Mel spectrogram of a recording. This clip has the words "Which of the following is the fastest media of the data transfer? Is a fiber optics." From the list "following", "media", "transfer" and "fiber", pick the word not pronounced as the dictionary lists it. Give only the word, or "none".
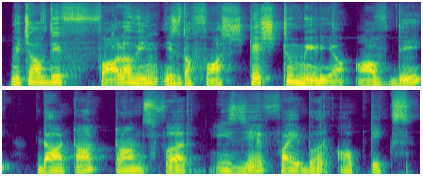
none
